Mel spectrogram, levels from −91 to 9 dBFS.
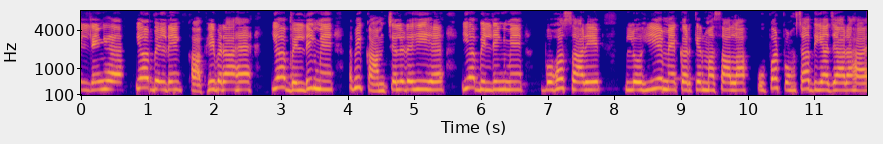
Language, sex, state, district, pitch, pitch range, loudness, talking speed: Hindi, female, Bihar, Saran, 275 Hz, 265-290 Hz, -13 LUFS, 155 wpm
